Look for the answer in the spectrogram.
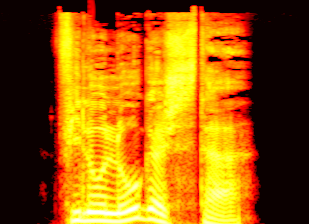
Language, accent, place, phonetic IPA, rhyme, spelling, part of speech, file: German, Germany, Berlin, [filoˈloːɡɪʃstɐ], -oːɡɪʃstɐ, philologischster, adjective, De-philologischster.ogg
- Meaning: inflection of philologisch: 1. strong/mixed nominative masculine singular superlative degree 2. strong genitive/dative feminine singular superlative degree 3. strong genitive plural superlative degree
